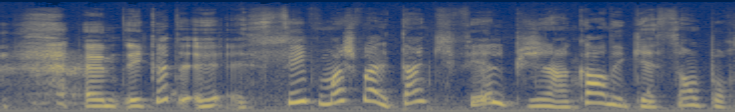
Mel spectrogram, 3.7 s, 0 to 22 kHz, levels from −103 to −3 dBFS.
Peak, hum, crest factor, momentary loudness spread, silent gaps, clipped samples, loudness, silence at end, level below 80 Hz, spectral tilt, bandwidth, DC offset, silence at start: -12 dBFS; none; 18 dB; 5 LU; none; under 0.1%; -31 LUFS; 0 s; -54 dBFS; -3 dB/octave; over 20 kHz; under 0.1%; 0 s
